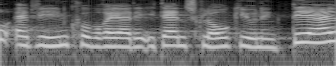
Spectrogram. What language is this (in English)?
Danish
